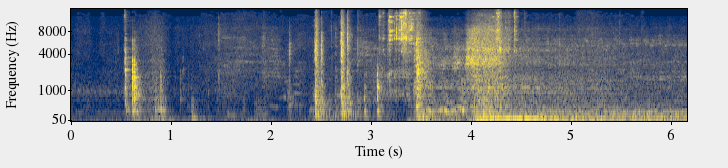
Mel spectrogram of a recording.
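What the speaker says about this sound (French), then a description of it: "tu es sur un démarrage à froid" A car engine cold-starts after a few clicks and clunks, cranking briefly, then catching and settling into a steady, loud idle rumble close by.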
